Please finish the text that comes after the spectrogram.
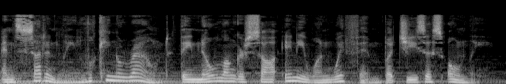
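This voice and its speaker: A man's voice: lowish voice, lively intonation, normal speed. Male Bible narrator over music. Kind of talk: scripted dramatized scripture narration. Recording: music bed under the voice. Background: background music.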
